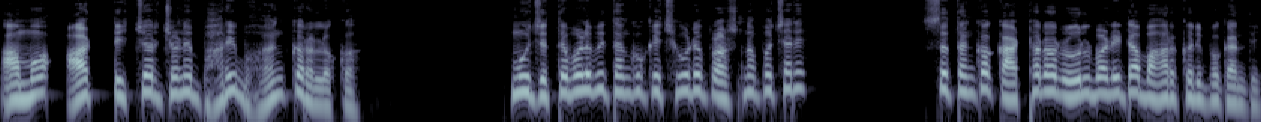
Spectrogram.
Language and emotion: Odia, fearful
